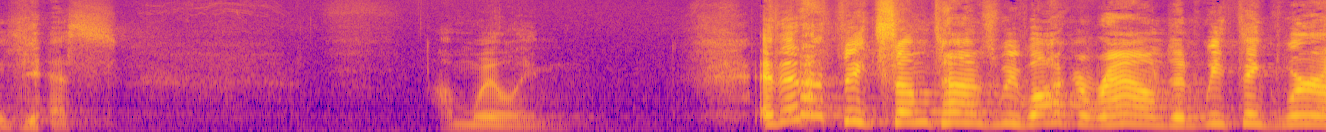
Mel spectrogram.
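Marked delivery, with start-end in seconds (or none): 0.1-2.7 quiet gentle reply. A narrator's reading. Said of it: "You're willing to touch the untouchable".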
